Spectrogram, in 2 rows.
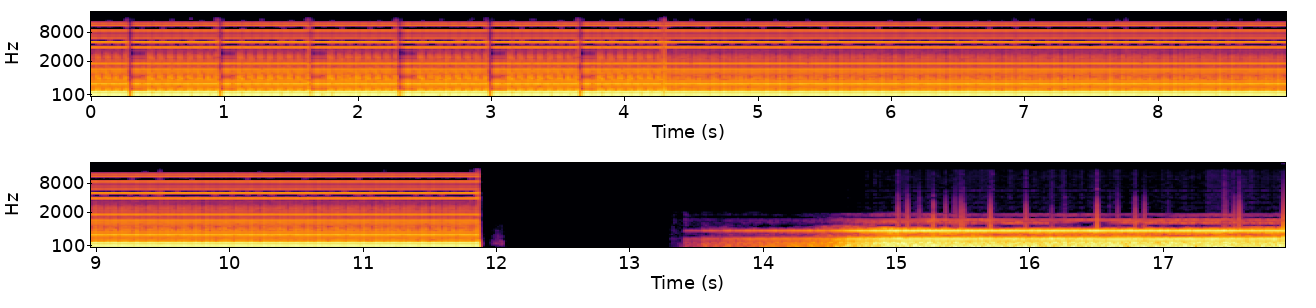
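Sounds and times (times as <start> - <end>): loud layered electronic tone: 0.0 - 11.9.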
